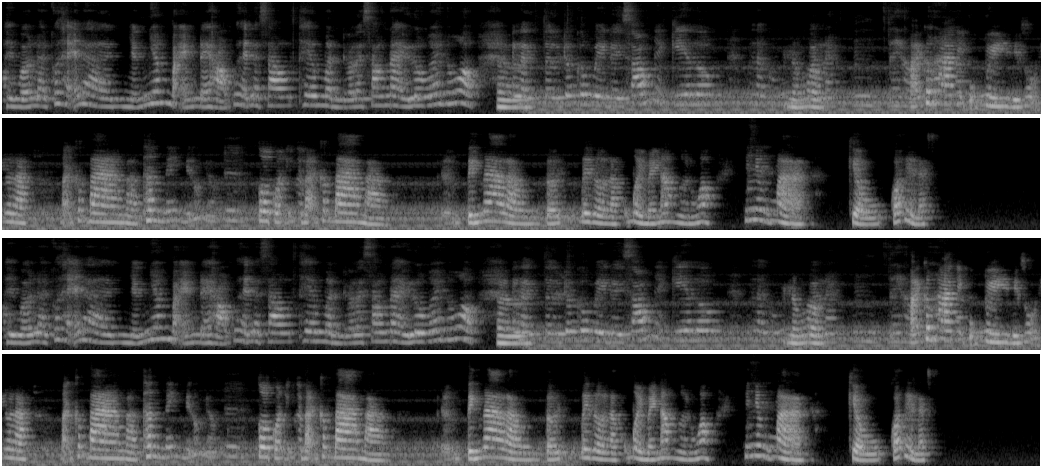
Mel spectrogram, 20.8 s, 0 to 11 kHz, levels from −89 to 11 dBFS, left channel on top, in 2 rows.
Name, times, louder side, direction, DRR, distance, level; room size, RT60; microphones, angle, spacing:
voice 1, 0.0-10.0 12.6-12.8 17.8-18.1, equal, 35° left, 3.3 m, -33 dB
voice 2, 4.9-5.3 7.8-8.2 9.1-10.6 11.0-12.6 12.9-14.2 14.8-17.5 17.8-18.4 18.9-19.7, right 2 dB, 35° right, 1.7 m, -26 dB
sound 1, 5.2-16.2, left 1 dB, 80° left, 3.4 m, -40 dB
8.1 x 7.1 x 3.5 m
head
